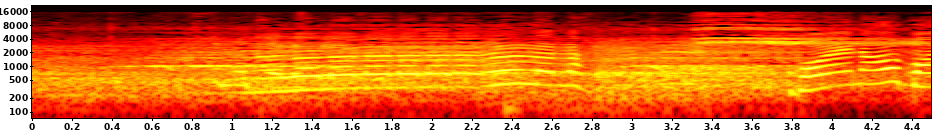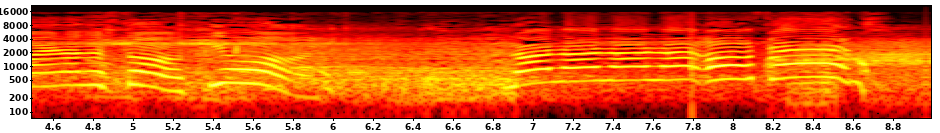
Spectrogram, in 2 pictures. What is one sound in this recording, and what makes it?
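Spectators cheer and chant loudly.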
